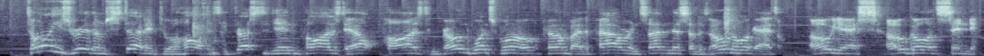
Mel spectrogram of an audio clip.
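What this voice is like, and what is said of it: Shifting 1920s newscaster Australian accent. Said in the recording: “What Rope accent are you doing? ... It's literally crossing massive oceans from word to word. ... It's 1920s newscaster mixed with an Australian mixed with somebody who just lit their penis on fire.”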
